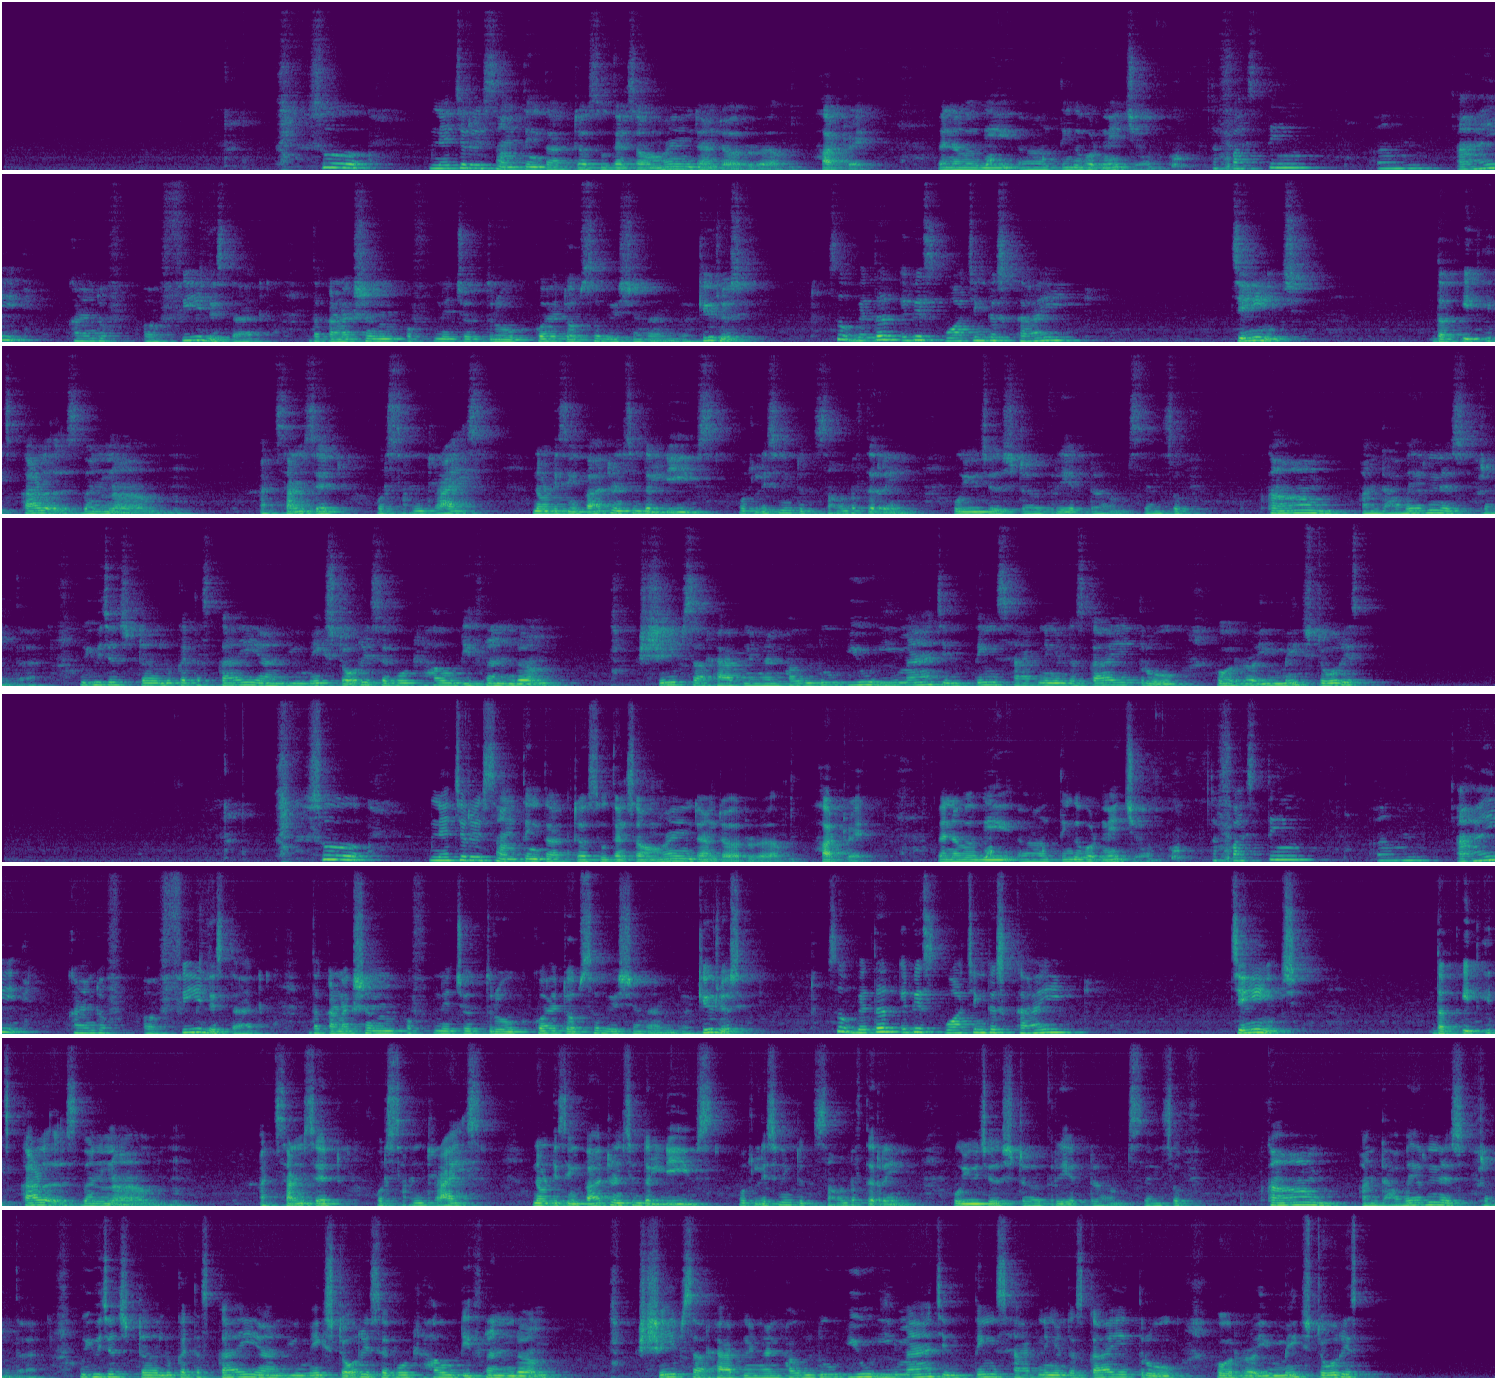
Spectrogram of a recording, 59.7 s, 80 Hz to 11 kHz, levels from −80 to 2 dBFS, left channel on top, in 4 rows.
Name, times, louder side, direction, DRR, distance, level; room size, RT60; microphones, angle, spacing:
voice 1, 2.7-3.6 4.3-8.6 9.4-11.8 12.1-13.0 13.7-14.2 14.5-15.1 15.6-16.1 16.3-17.4 18.0-22.4 23.3-25.8 27.2-27.9 29.2-31.7 32.4-33.3 33.6-34.6 35.2-36.9 37.2-39.0 39.4-41.7 42.5-43.2 43.4-50.3 50.9-58.3, right 2 dB, 85° right, 6 dB, 0.8 m, -25 dB
9.4 x 4.0 x 4.1 m, 0.65 s
head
